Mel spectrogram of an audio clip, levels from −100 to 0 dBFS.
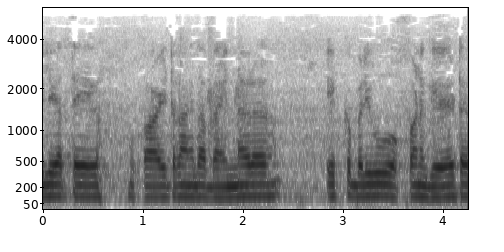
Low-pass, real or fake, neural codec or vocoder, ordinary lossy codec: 5.4 kHz; real; none; MP3, 24 kbps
